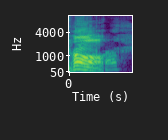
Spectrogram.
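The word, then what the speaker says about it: Mícheál: That's who I uh I ever Have I ever been Meehall. That's how you say it, not Michael.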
